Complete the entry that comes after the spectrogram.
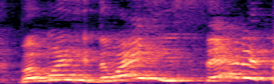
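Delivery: ordinary talk, nothing marked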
